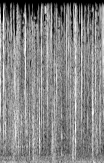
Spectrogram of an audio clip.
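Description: Footsteps crunch on a dirt floor.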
